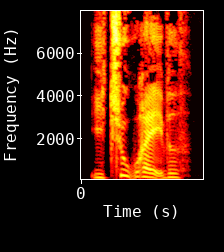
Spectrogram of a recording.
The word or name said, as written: itureven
